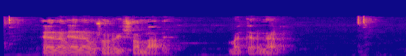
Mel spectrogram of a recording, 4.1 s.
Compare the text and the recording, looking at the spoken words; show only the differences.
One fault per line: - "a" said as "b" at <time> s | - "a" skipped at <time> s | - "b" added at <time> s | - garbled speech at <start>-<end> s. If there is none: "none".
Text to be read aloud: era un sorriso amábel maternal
- "era" added at 0.8 s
